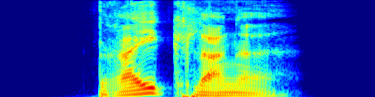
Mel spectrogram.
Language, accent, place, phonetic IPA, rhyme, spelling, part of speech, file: German, Germany, Berlin, [ˈdʁaɪ̯ˌklaŋə], -aɪ̯klaŋə, Dreiklange, noun, De-Dreiklange.ogg
- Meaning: dative of Dreiklang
